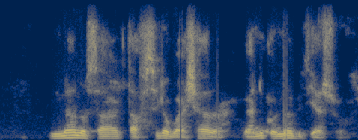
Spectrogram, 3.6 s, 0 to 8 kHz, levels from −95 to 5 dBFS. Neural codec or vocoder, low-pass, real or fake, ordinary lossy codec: none; 7.2 kHz; real; Opus, 32 kbps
